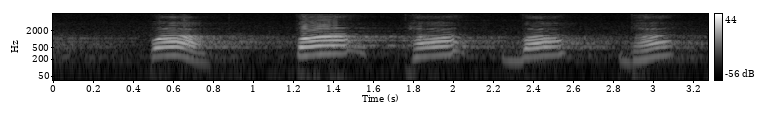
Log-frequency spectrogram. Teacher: हमारा जो होठ है वो एक दूसरे को छू रहे हैं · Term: ओष्ठय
